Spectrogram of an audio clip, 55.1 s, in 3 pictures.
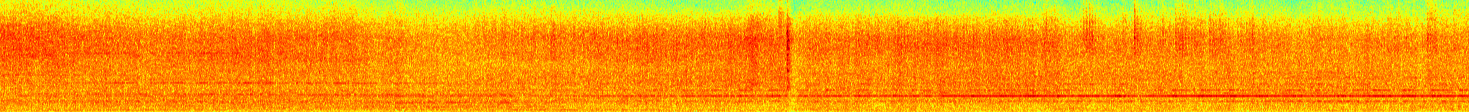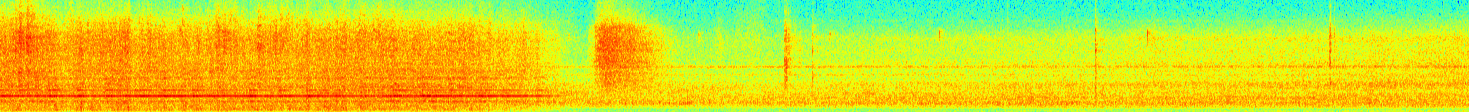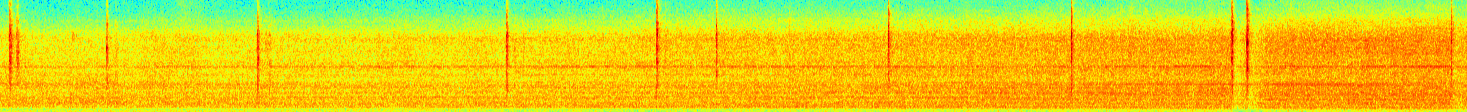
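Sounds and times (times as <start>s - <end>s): high wheel squeal: 0.0s - 26.6s
freight train rolling past: 0.0s - 55.0s.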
